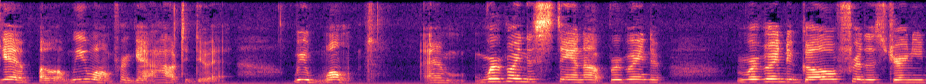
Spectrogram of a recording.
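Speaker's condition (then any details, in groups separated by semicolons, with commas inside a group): Cerebral palsy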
